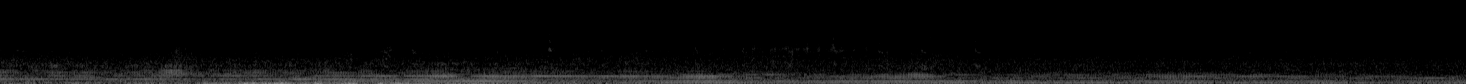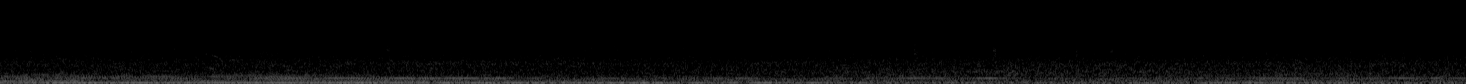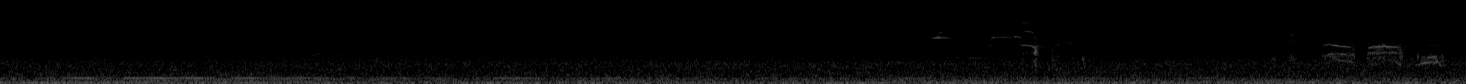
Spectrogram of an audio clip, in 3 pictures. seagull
42.0s 43.8s

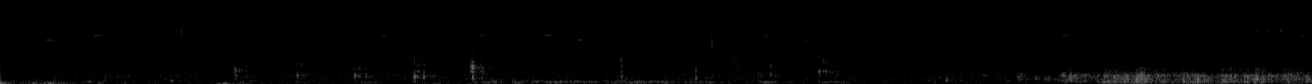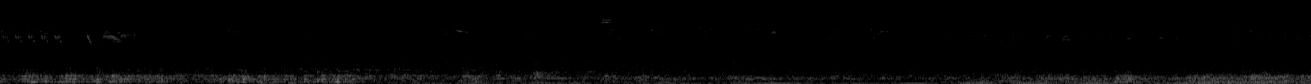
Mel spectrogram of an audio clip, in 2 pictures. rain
5.4s 26.2s

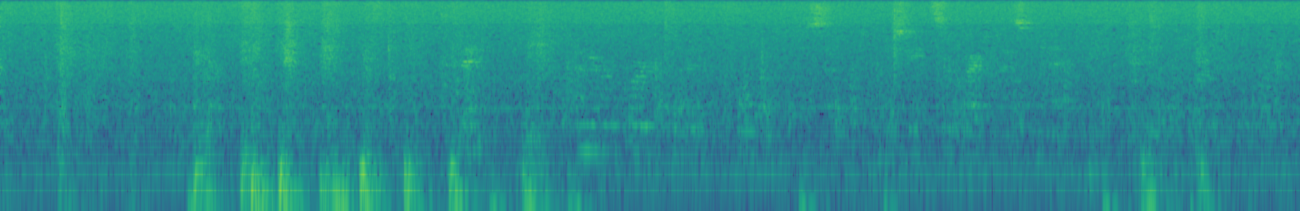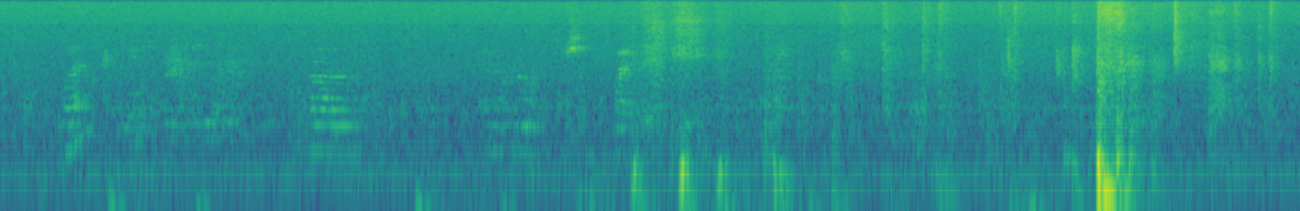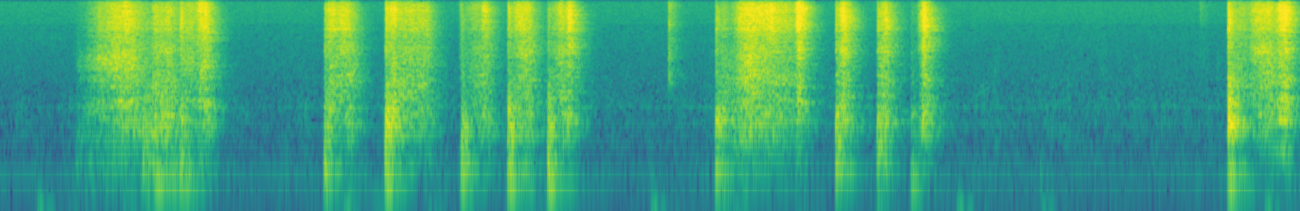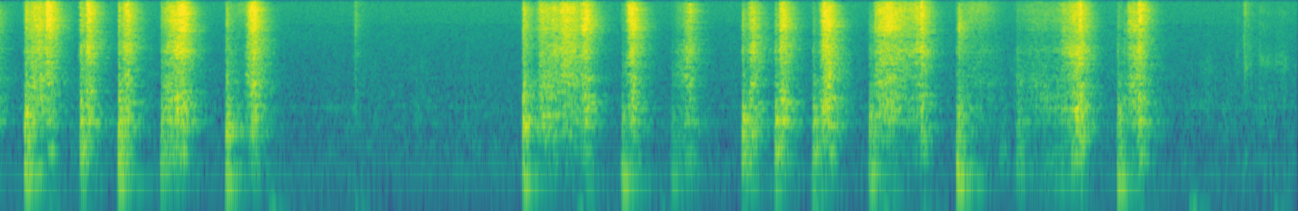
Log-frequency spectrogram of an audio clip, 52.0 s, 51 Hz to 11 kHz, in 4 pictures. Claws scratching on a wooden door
26.8s 28.3s, 38.3s 41.7s

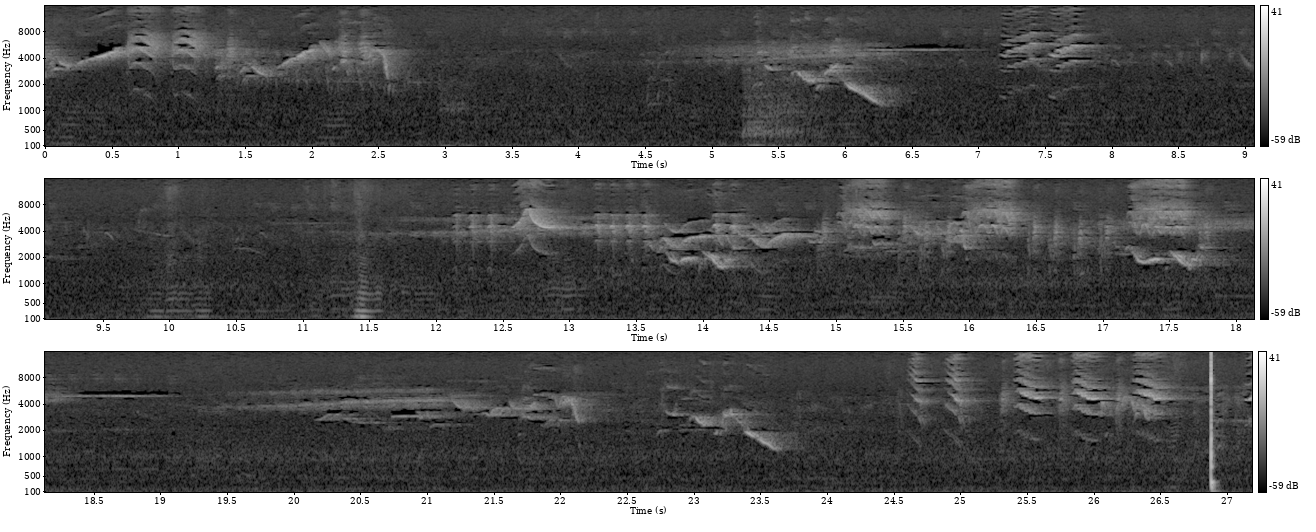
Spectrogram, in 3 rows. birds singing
4.6s 9.9s

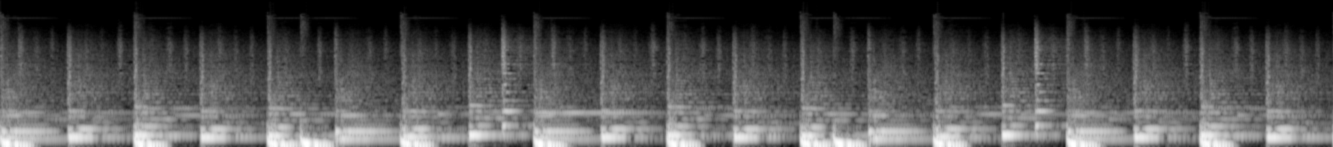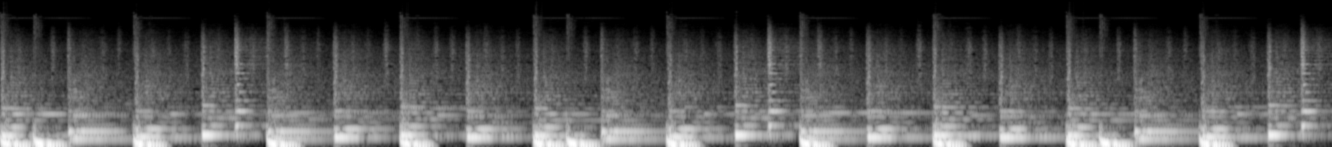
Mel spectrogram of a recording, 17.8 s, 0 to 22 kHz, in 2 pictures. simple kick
5.4s 6.4s

